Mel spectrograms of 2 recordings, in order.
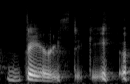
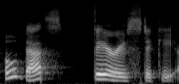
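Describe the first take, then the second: First: Said in the usual way. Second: Elf voice. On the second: Real, not acted. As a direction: squeal it like Buddy the Elf. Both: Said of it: "I sound like Elf".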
